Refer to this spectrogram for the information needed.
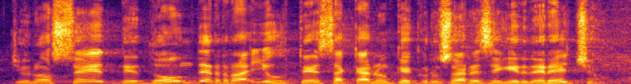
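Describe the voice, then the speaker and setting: A man pastor preaching with humor, telling stories in an animated way and sometimes shouting. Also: a little high, a little fast. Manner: animated storytelling, bursts of shouting. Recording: reverberant hall, faint noise.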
